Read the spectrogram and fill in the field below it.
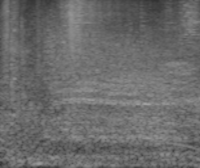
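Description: A whirling gust of wind roars.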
